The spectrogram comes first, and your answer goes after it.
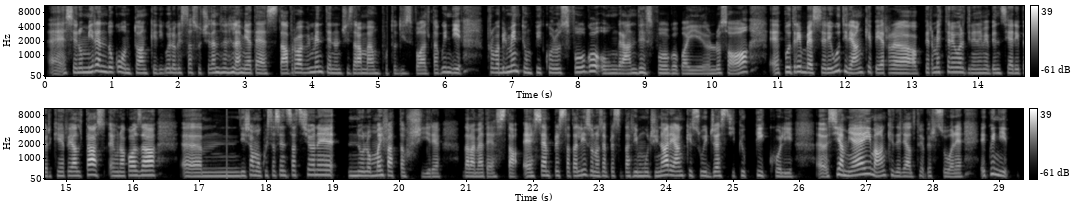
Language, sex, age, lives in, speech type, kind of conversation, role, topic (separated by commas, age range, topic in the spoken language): Italian, female, 25-29, Italy, conversation, advice, user, Come posso smettere di sentirmi insicuro per la paura che il mio partner mi lasci?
